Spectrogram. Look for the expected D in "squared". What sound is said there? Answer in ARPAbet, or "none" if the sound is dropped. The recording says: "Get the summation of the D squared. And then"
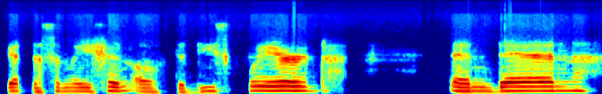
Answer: D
